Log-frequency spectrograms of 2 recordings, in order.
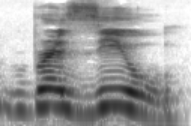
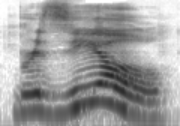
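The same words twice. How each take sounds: First: The final L is said as a U-like vowel. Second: The final L is said with tongue touching palate. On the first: The speaker calls it wrong. "E não" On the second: The speaker calls it right. "Esse é o som do L"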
